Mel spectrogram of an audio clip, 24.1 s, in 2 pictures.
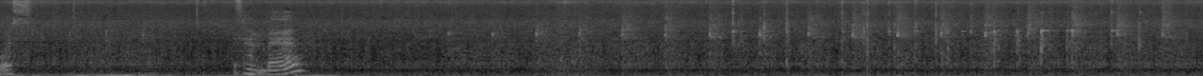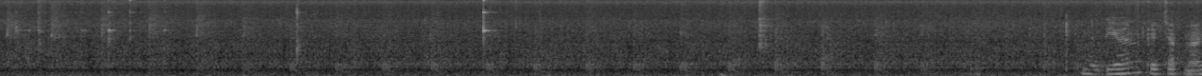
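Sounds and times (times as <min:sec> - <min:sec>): food crackling in a wok: 0:03.5 - 0:17.3
spatula clicking on wok: 0:06.2 - 0:14.2.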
